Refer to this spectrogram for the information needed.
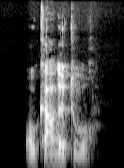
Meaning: in no time, straight off
- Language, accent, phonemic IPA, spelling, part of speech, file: French, France, /o kaʁ də tuʁ/, au quart de tour, adverb, LL-Q150 (fra)-au quart de tour.wav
